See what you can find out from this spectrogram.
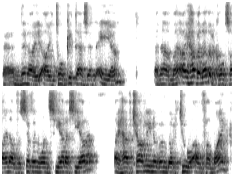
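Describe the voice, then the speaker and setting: A man's high-pitched voice at a moderate pace, fairly even in intonation, with audible room echo. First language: Arabic. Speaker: ham radio operator and pilot. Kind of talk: presentation and Q&A. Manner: halting, many fillers.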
